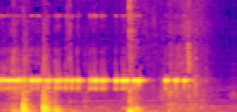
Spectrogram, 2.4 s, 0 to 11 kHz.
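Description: Geiger counter sounding very fast, its clicks running together into a steady high buzz at about 20,000 counts a minute from uranium-glazed Fiesta ware. Near the end the buzz breaks into separate pulses and stops, with a few handling knocks.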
